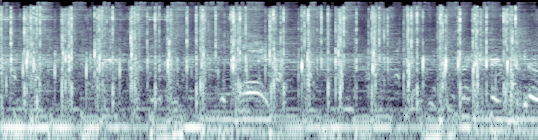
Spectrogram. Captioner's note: rock music; applause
